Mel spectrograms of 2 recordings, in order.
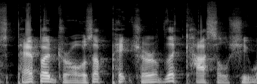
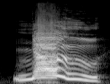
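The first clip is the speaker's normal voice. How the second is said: put-on high, loud child shout; 6 dB louder than usual. Peppa shouting at Mister Zebra, high and loud. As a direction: shout to stop him taking the box. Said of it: "shouts Peppa".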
